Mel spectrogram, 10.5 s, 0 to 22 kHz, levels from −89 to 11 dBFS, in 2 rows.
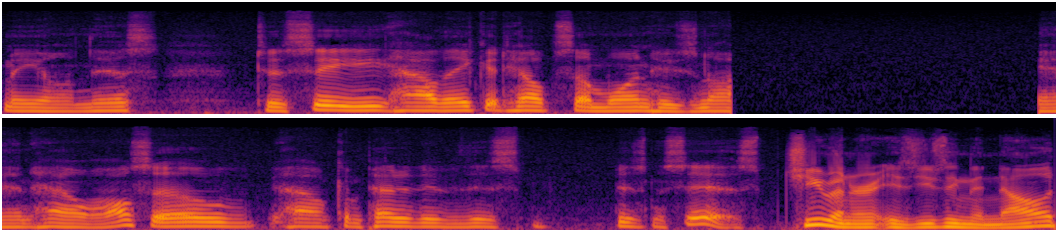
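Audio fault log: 3.65–5.20 s, audio dropout to a faint residue: the sound cuts out abruptly for about 1.54 s. Only low hiss remains, roughly 45 dB below the signal. The wanted signal was likely lost upstream while the path after the break stayed live.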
